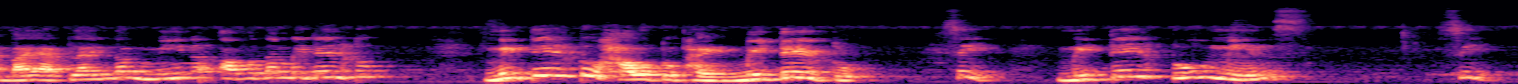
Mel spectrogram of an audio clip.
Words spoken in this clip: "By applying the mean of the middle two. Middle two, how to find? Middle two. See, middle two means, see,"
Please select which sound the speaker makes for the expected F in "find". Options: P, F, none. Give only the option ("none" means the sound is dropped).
P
